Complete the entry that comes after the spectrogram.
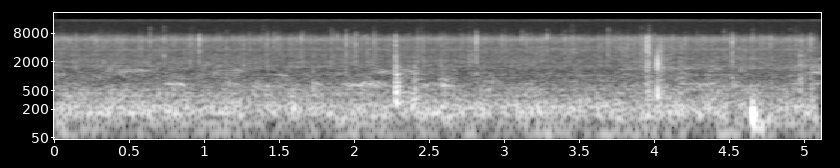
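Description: Egg omelette mixture frying in oil in a pan: a faint, steady sizzle, with a few light clicks about two and four seconds in.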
